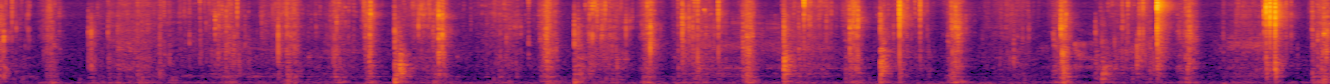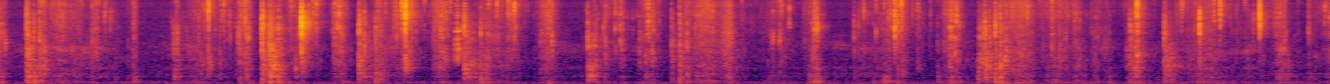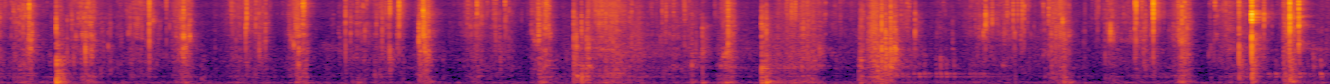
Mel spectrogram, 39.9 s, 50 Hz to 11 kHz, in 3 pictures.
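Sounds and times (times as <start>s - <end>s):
slime squished by hand: 2.0s - 19.9s.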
